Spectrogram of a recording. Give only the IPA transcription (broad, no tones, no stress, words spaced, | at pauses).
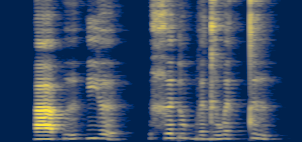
apɨ | jɘ | xɘɗu bɘdɨwɘ tːɨ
